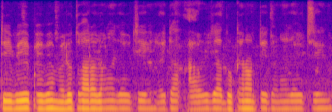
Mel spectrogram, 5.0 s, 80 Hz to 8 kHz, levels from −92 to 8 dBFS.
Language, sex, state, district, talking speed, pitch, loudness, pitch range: Odia, male, Odisha, Sambalpur, 120 wpm, 150 Hz, -17 LUFS, 145-150 Hz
